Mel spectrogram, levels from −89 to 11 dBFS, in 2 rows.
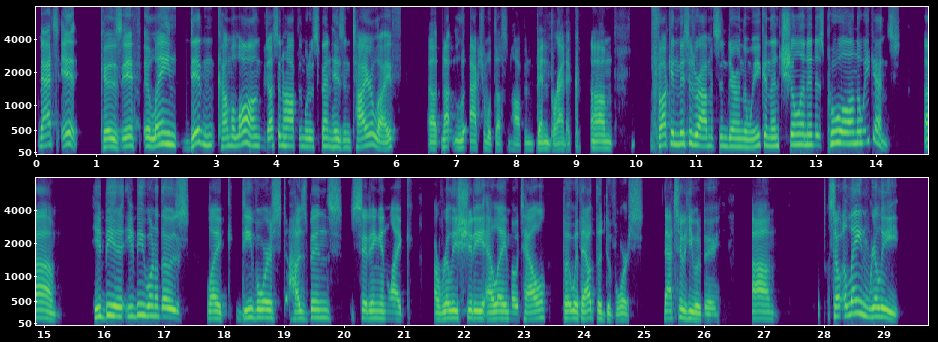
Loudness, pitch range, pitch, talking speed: -15 LUFS, 140-190 Hz, 160 Hz, 145 wpm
